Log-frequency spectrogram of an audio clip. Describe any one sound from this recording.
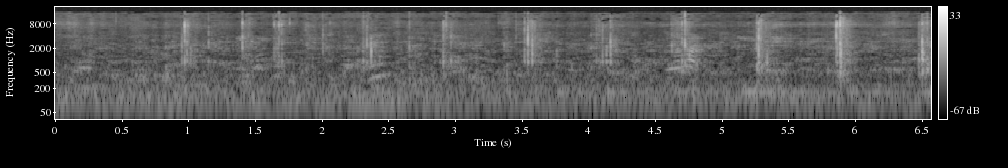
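Shoes tap on a hard court as people march in step.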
